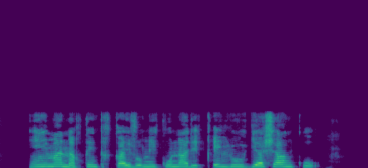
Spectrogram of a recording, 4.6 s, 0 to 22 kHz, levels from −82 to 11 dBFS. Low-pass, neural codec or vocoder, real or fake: 7.2 kHz; codec, 16 kHz, 16 kbps, FreqCodec, smaller model; fake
